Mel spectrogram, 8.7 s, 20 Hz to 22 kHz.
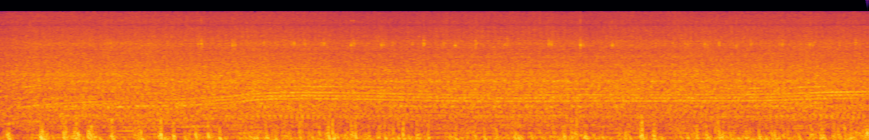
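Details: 1996 Chevrolet C2500 5.7 engine: thin squeal or bearing whine over rough engine noise, quiet under 1500 rpm and louder as rpm rises; owner unsure whether pulley, water pump or cam bearing.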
